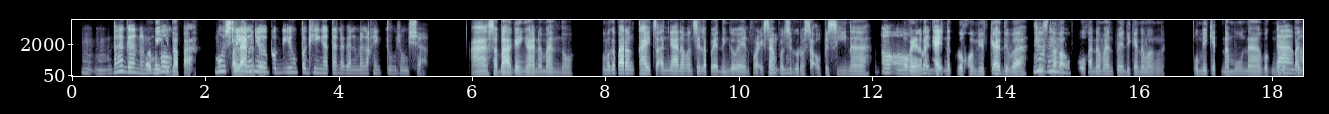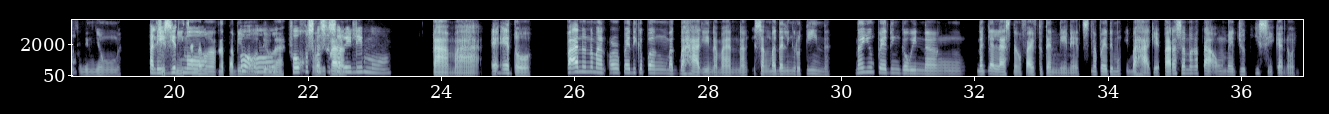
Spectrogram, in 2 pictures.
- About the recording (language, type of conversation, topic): Filipino, podcast, Ano-ano ang mga simpleng paraan ng pag-aalaga sa sarili?
- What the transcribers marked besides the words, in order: none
